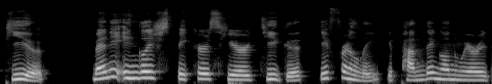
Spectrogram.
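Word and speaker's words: 디귿: This time, many learners hear the second syllable closer to da. So, they ask, is digeut sometimes T and sometimes D? Just like bieup, it isn't exactly English T or D. It's the Korean consonant digeut.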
